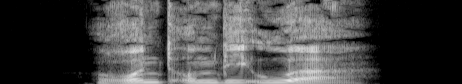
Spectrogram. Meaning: around the clock, 24/7
- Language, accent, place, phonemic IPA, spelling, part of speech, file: German, Germany, Berlin, /ʁʊnt ʔʊm diː ʔuːɐ̯/, rund um die Uhr, adverb, De-rund um die Uhr.ogg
